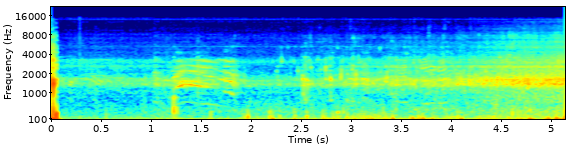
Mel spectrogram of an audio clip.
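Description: Water rushes and splashes beneath a board gliding along.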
